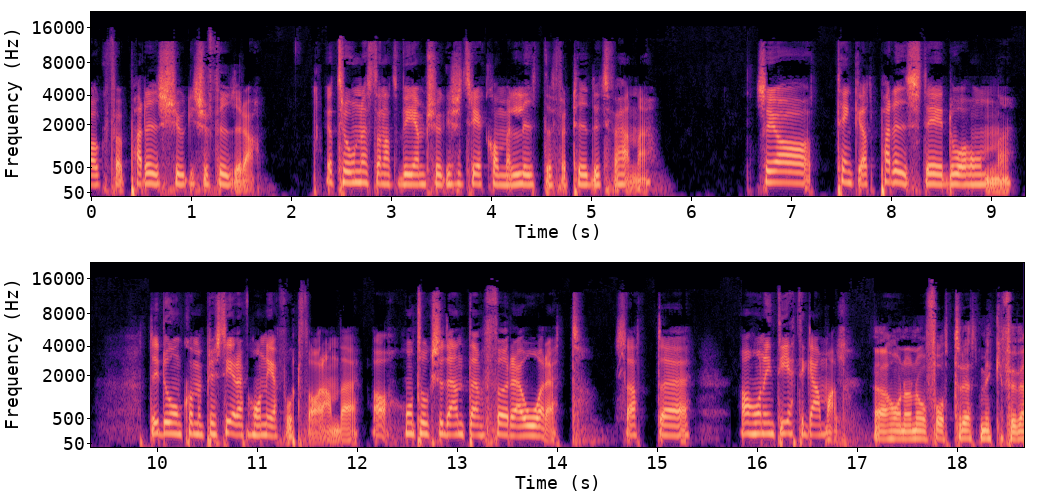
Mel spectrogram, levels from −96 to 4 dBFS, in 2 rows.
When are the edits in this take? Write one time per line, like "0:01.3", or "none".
0:02.3
0:10.9
0:12.1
